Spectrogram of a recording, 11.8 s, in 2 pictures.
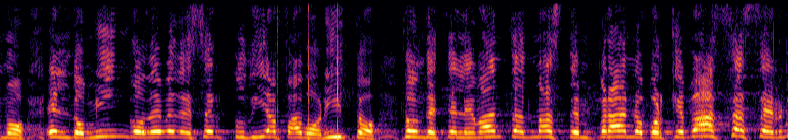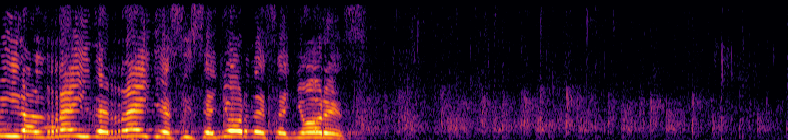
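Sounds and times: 
speech: 0:00.0 - 0:08.7
audience applause: 0:05.1 - 0:11.8.

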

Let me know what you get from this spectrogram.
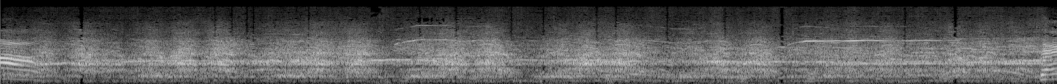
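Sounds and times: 
large rally crowd cheering: 0:00.0 - 0:10.5
high whistles: 0:03.6 - 0:10.4.

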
